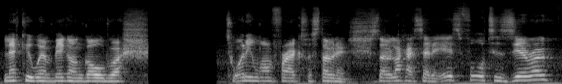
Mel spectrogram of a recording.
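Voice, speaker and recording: A slightly high, steady voice that's bright and forceful belongs to an esports caster working a live match. He's worn out and going hoarse, peppering his commentary with fillers and rapid self-corrections.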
